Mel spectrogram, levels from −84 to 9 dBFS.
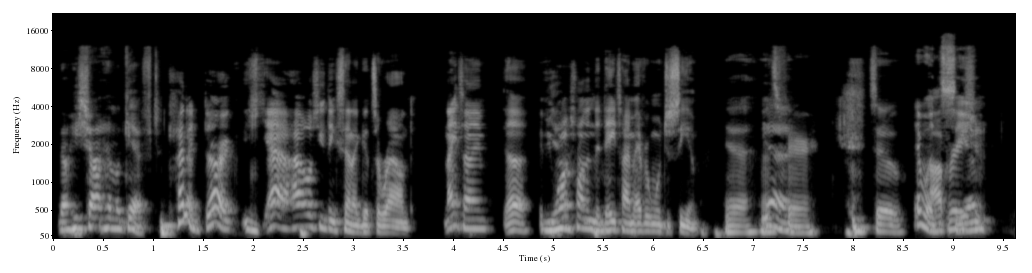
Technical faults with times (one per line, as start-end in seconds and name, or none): none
